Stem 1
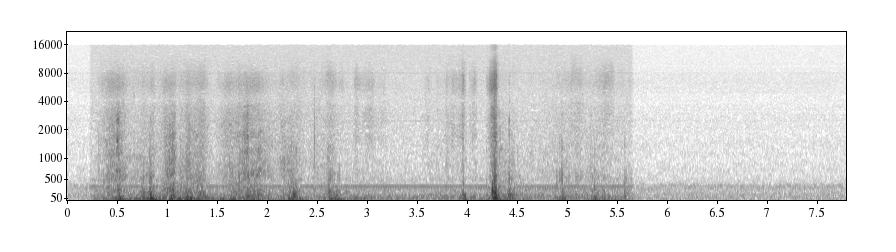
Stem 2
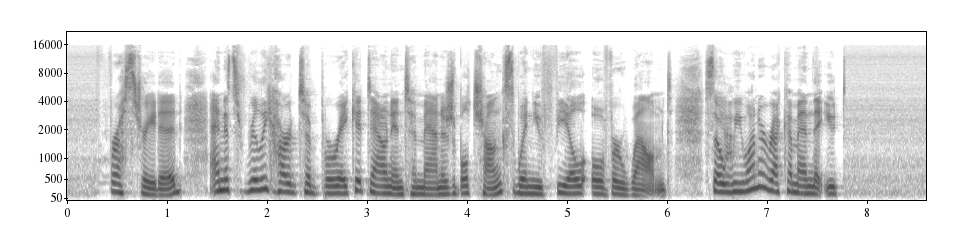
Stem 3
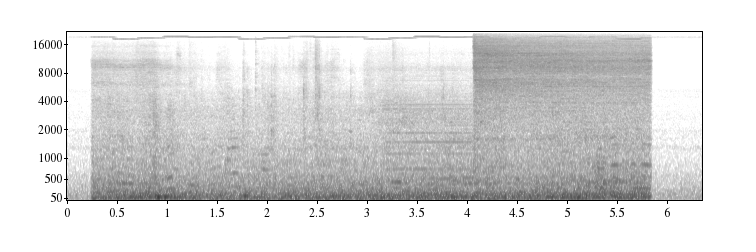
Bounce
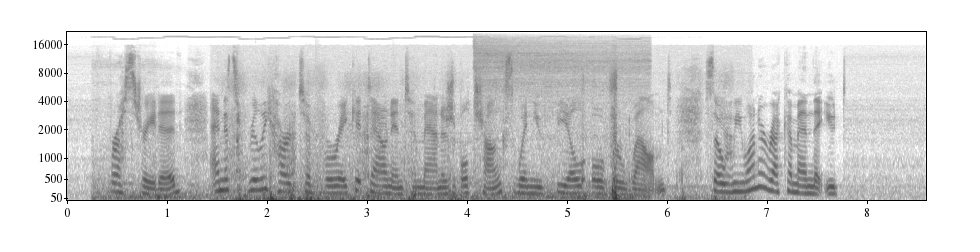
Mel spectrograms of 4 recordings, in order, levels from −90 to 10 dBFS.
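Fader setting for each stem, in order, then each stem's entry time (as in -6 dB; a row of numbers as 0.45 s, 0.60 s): -3.0 dB, -4.0 dB, -4.5 dB; 1.20 s, 0.00 s, 0.00 s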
